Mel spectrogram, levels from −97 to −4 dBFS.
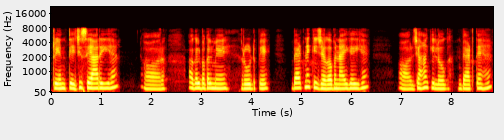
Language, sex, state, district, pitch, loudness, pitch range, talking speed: Hindi, female, Bihar, Kaimur, 215 Hz, -19 LUFS, 200-230 Hz, 165 wpm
